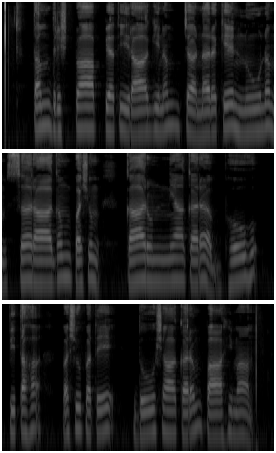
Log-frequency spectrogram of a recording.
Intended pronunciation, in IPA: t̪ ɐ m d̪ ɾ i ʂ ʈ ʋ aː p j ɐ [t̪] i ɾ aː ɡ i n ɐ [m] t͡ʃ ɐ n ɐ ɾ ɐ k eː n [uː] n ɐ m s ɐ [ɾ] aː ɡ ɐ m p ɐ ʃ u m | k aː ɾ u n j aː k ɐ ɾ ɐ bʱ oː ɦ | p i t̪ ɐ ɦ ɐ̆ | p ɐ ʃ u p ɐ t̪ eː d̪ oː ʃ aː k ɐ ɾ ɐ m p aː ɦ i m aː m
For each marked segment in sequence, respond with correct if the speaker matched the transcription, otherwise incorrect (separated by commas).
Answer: correct, correct, correct, correct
